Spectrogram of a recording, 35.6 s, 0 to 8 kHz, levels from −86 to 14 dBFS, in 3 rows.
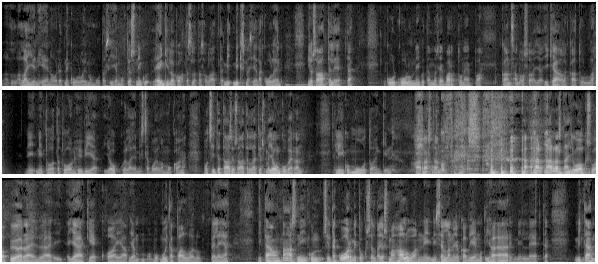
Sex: male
